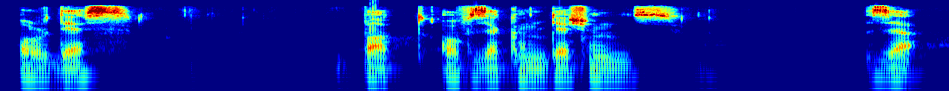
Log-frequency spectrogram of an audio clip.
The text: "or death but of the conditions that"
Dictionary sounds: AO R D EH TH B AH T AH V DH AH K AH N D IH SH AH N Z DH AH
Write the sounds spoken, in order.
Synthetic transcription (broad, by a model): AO R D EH S B AH T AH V DH AH K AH N D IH SH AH N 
